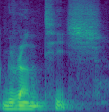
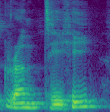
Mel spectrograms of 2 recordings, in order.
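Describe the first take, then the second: First: The word ends with an 'sh' sound. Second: The word ends without an 'sh' sound. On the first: The word is joined to the next word. "this sh sound on the end" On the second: The word stands on its own. "it says gruntihi, not gruntish"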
